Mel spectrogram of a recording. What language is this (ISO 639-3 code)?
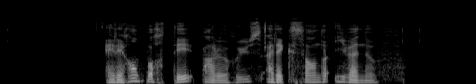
fra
